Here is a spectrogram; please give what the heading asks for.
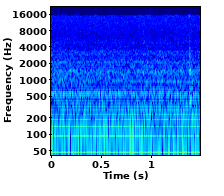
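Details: Used car at public auction, about 139,000 miles, no check engine light: low uneven idle with slightly lumpy unsteady beat; rough idle, cause not yet known.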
